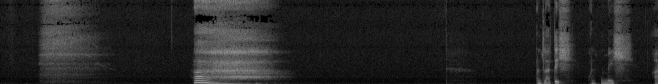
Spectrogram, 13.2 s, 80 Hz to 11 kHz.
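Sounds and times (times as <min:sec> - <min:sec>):
deep breath in and out during a guided relaxation: 0:00.8 - 0:02.4, 0:03.9 - 0:05.9, 0:08.9 - 0:09.6
speech: 0:10.8 - 0:13.1.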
